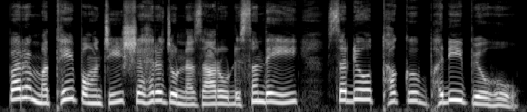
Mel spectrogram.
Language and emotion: Sindhi, neutral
